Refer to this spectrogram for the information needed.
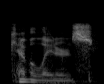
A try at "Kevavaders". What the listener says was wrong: No, because that's like an escalator. Kevavaders.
